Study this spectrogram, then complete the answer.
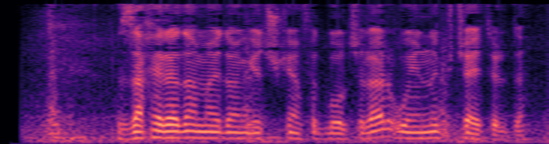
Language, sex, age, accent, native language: Uzbek, male, 25-34, Xorazm, Uzbek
